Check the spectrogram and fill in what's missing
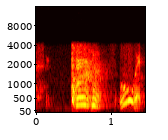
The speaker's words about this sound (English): Let me just take a sip of some water. I apologize for coughing in your ear.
